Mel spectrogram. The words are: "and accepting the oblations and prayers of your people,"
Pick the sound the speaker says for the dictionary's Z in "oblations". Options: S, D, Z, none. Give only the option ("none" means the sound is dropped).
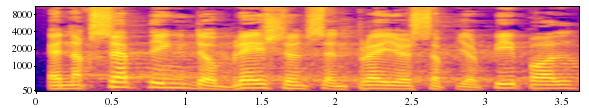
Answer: S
